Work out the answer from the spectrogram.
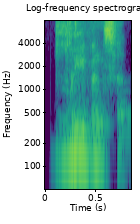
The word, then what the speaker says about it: Liebensohn: sun it's leaving said the H is silent so just leave inside leaving soon see I told you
